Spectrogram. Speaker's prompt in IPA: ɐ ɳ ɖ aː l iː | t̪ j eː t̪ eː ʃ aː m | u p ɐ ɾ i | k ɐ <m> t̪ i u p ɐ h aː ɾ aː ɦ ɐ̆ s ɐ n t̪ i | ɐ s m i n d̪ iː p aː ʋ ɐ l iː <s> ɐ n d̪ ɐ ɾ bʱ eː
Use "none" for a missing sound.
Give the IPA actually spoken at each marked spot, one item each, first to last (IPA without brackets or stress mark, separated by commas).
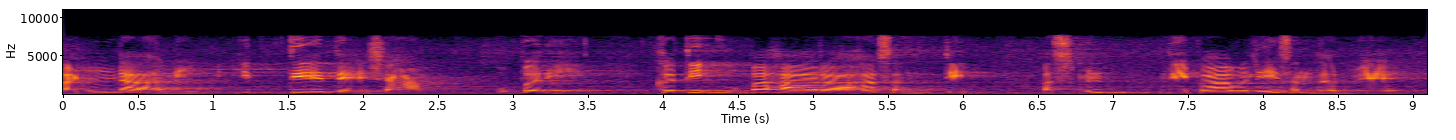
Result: none, s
